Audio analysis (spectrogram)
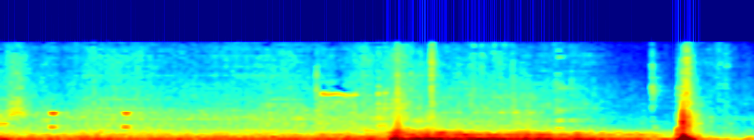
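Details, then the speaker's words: Alliance IPSO stack dryer after replacing worn drum rollers/bearings that were rubbing: low, even drum rumble with no squeal or grinding, a couple of handling knocks; heating and turning smoothly, healthy. "see now this thing's running good it's heating up it's turning it's not making any noise got a nice roll to it"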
